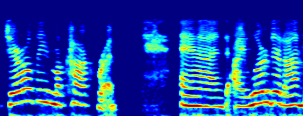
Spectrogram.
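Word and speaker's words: Geraldine McCaughrean: And the first book we're reading, I'm glad to tell you I learned how to pronounce her name. It's Geraldine McCochran.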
